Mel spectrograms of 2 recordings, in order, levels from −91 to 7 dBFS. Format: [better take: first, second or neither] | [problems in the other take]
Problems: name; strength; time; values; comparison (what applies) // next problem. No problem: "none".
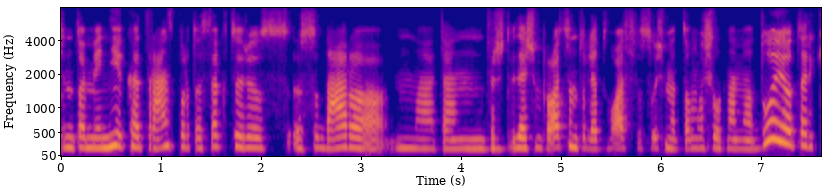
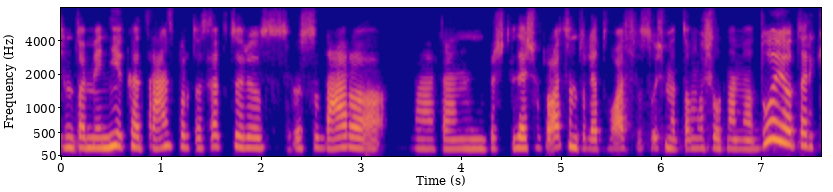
first | noise reduction (neural mask model Resemble Enhance denoiser)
